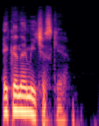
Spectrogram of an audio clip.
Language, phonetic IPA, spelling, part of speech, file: Russian, [ɪkənɐˈmʲit͡ɕɪskʲɪ], экономически, adverb, Ru-экономически.ogg
- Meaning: economically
